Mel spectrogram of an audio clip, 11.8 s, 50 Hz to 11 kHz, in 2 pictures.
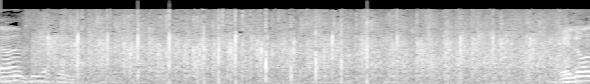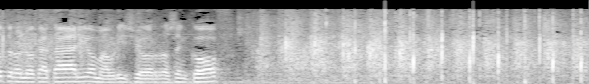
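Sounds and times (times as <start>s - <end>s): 
speech: 0.0s - 1.0s, 5.6s - 8.2s
audience applause: 0.0s - 7.2s, 8.4s - 11.7s.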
